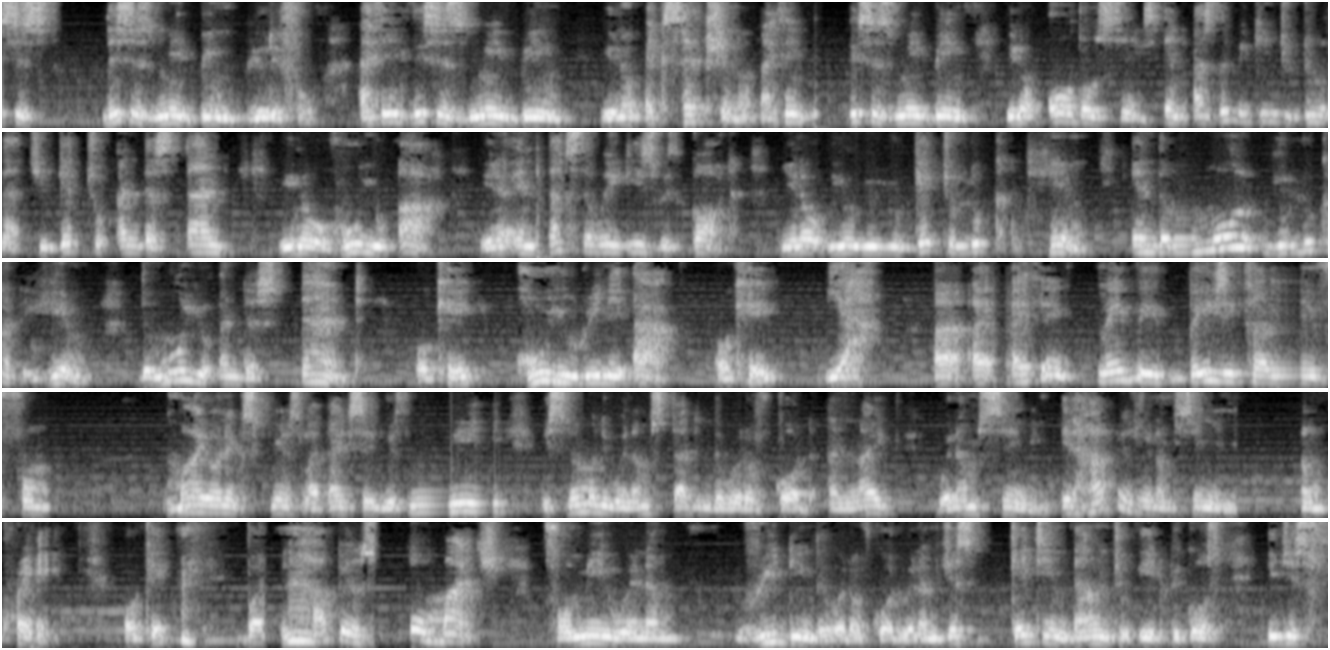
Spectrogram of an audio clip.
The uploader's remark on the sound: youth zoom meeting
